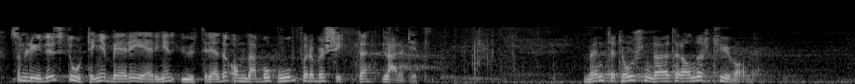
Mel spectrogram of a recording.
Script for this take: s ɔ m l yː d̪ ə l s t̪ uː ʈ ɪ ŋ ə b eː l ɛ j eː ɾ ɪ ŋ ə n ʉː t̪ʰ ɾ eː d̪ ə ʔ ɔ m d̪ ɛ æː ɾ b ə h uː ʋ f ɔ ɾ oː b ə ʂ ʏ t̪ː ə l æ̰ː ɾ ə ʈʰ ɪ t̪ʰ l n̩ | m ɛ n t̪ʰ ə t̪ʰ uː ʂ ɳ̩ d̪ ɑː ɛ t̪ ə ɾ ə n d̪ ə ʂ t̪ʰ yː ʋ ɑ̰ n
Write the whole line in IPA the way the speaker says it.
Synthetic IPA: s ɔ m l yː d̪ ə ɾ s t̪ uː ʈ ɪ ŋ ə b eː ɾ ɛ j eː ɾ ɪ ŋ ə n ʉː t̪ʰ ɾ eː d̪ ə ʔ ɔ m d̪ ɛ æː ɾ b ə h uː ʋ f ɔ ɾ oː b ə ʂ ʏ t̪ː ə l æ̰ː ɾ ə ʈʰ ɪ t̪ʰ l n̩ | m ɛ n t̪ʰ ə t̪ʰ uː ʂ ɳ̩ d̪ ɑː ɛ t̪ ə ɾ ɑ n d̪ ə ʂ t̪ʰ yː ʋ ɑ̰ n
